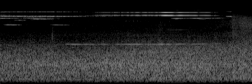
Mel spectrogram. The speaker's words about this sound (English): I'm just getting this bus, hang on.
